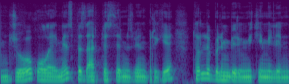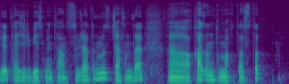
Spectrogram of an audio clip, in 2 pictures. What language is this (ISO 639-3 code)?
kaz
